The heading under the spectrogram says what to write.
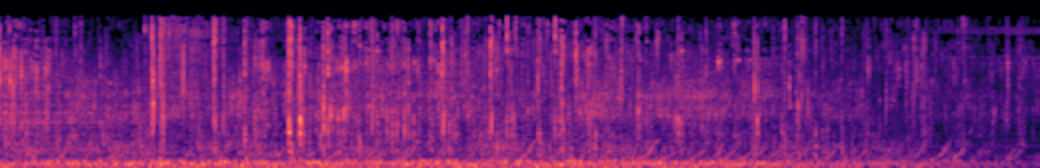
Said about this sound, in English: I just heard something. A rumble. A rumble? Cup, you think the horse hitting the walls was... Cover your head, Ringo! It's a cave-in!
